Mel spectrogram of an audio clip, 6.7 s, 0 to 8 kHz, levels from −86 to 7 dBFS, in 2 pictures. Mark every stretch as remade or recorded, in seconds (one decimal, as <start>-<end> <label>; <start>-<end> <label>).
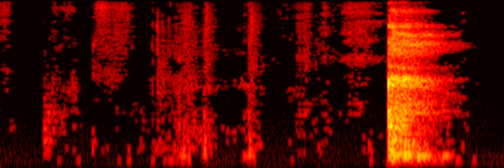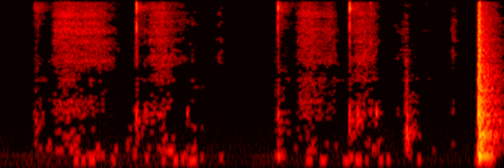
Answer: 0.0-6.7 recorded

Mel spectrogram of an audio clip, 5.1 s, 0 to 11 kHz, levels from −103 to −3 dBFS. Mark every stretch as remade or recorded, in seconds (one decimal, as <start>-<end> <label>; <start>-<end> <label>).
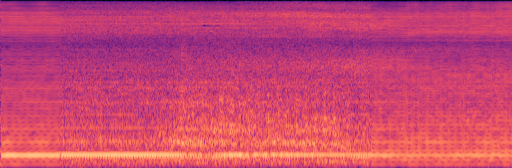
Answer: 0.0-0.6 remade; 0.6-3.7 recorded; 3.7-5.1 remade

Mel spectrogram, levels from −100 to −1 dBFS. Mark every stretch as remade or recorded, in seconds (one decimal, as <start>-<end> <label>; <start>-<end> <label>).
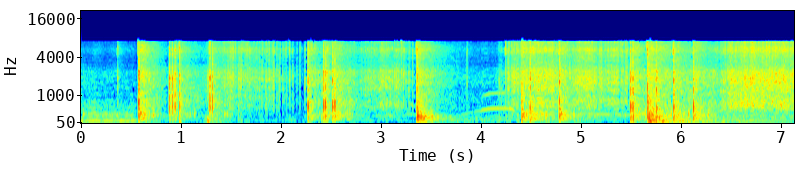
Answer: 0.0-4.6 remade; 4.6-5.4 recorded; 5.4-7.1 remade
